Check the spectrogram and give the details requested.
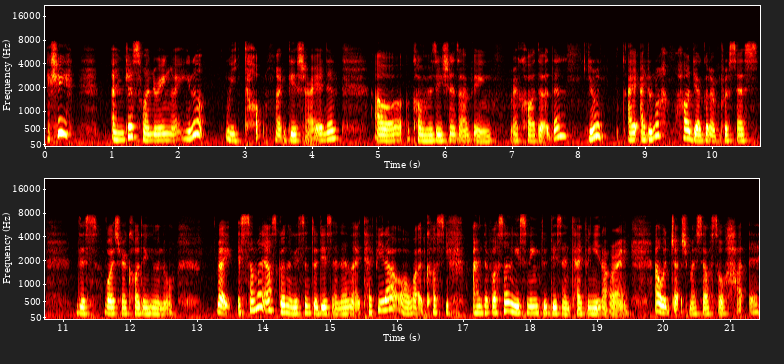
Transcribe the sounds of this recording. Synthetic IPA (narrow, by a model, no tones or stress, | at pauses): ɛk̚t͡ʃəli | ʔãɪ̃md͡ʒaswãndəɹɪ̃ŋlaɪk̚juno | witʰɔ̰k̚laɪk̚disɹa̰ɪtɛ̃ndɛ̃nʔaʊwəkʰɔ̃ɱvəs̬eʃə̃nsa̰biɪ̃ŋ | ɹɛ̰kʰɔdə̰d̚dɛ̃n | juno | aɪʔaɪdõnːohaʊdeaɡõnupʰɹosɛs | disvɔɪsɹɛkʰɔdɪ̃ŋjuno̰ | laɪk̚ɪssãmwʌ̃nɛlsɡ̥õɪ̃ntulisə̃ntudisɛ̃ndɛ̃nla̰ɪk̚tʰaɪpɪtaʊtɔwɔ̰t̚kʰɔsifʔãɪ̃mdəpəsə̃nlisənɪ̃ŋtudisɛ̃ntʰaɪpɪ̃ŋɪta̰ʊt̚ɹa̰ɪt̚ | ʔaɪwʊd͡ʒad͡ʒmaɪsɛlfsoha̰t̚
